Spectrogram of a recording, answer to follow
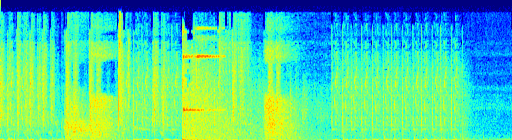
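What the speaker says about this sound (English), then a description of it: "The Gatling guns are really nice." Rapid Gatling gun bursts from spacecraft weapons in the game Project Genesis, several long rattling volleys with short gaps between them, loud and close, with no speech over them.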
